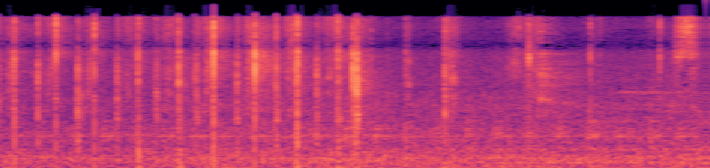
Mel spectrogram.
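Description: A tarot card is drawn from the deck in a series of soft, close crisp ticks and paper shuffles, faint over quiet room tone.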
